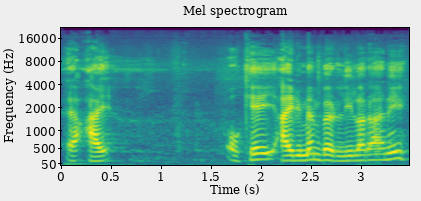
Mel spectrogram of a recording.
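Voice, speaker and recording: A man in his forties with a Hungarian accent, talking informally to a small religious class in a hesitant, halting way with pauses. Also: on the high side, steady tone, creaky, a little mellow. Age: 40s. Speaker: religious teacher.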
